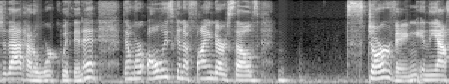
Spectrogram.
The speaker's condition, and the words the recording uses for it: None; typical speech.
